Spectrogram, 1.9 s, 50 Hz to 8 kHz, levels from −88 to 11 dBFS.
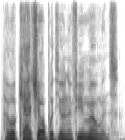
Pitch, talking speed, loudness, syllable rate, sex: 140 Hz, 320 wpm, -15 LUFS, 6.6 syllables/s, male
